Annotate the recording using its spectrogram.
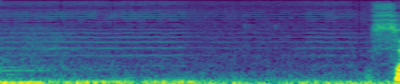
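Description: Faint background: a low steady hum and light hiss of a voice recording between spoken sentences, with a short hiss near the end as the man's voice comes back in.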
